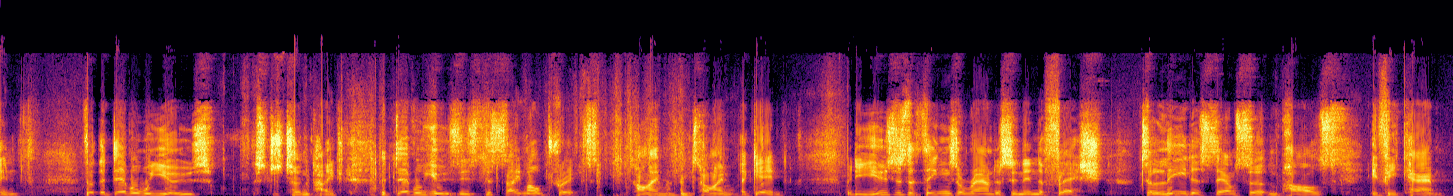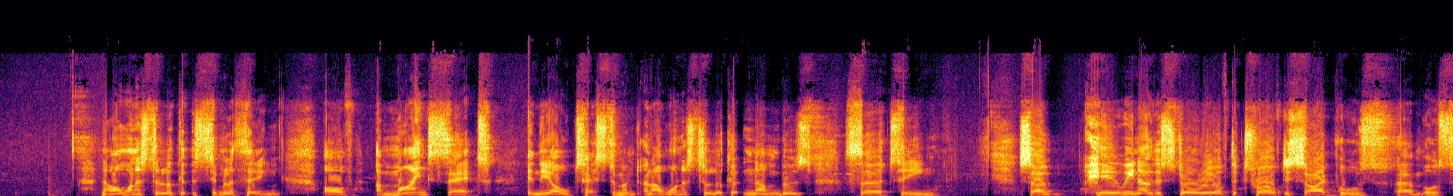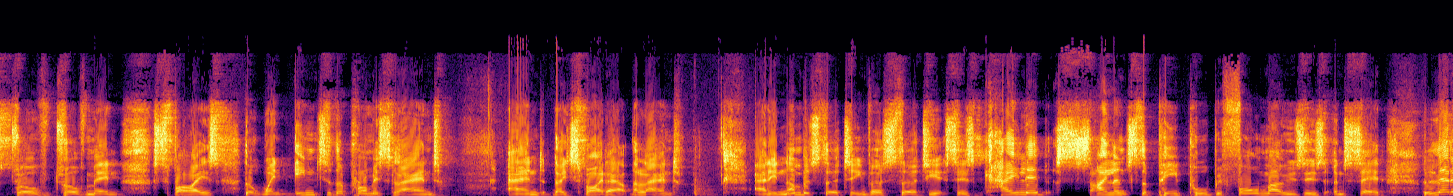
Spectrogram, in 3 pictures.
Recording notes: This is a live recording taken from a message preached at Glory Time Christian Center.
